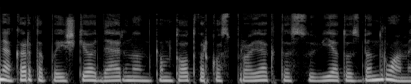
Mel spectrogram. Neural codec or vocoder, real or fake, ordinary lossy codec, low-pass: autoencoder, 48 kHz, 128 numbers a frame, DAC-VAE, trained on Japanese speech; fake; MP3, 48 kbps; 14.4 kHz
